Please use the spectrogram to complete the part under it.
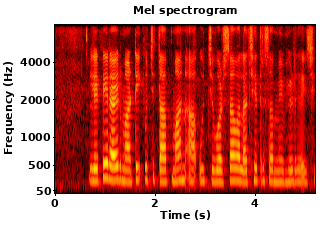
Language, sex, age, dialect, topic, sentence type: Magahi, male, 36-40, Western, agriculture, statement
